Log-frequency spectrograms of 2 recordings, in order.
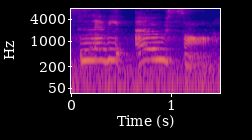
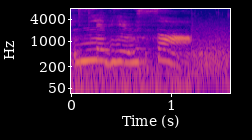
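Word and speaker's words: Leviosa: at all times besides you're saying it wrong it's Lev Oar not Levar the fictional character I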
